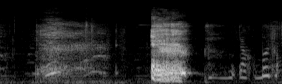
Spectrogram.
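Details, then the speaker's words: Young girl coughing repeatedly while unboxing a squishy: a single loud, harsh cough burst preceded by a softer throat sound and followed by quiet voice sounds; cough. "batuk banget, maafin banget ya."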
